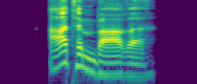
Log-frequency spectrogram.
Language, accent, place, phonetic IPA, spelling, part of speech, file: German, Germany, Berlin, [ˈaːtəmbaːʁə], atembare, adjective, De-atembare.ogg
- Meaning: inflection of atembar: 1. strong/mixed nominative/accusative feminine singular 2. strong nominative/accusative plural 3. weak nominative all-gender singular 4. weak accusative feminine/neuter singular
